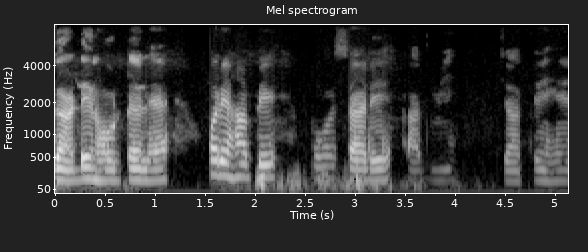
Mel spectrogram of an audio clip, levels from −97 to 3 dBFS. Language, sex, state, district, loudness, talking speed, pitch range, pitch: Hindi, male, Bihar, Jamui, -20 LUFS, 130 wpm, 145-175 Hz, 150 Hz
